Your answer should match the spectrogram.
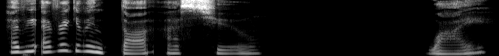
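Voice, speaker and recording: A melancholy female vampire lover, played by a woman for an ASMR roleplay, speaks extremely slowly in a creaky voice. She is tender and tormented, hesitating with long, heavy pauses. The sound is close and very dry, as if confided to one listener. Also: mid-range voice, expressive, darkish tone, no echo. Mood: solemn, explaining. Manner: hesitant, halting, earnest, with long dramatic pauses. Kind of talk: slow, intimate ASMR roleplay.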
